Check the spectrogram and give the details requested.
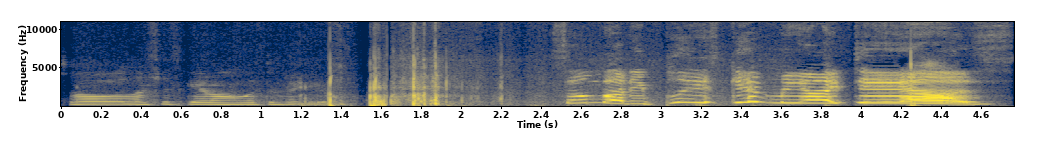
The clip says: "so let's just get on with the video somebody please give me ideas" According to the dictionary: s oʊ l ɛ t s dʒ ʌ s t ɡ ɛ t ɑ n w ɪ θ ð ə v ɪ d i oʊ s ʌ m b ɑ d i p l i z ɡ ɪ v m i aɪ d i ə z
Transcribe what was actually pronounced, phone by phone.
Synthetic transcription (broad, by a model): s oʊ l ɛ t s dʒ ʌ s ɡ ɛ t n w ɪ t ð ə v ɪ d i oʊ s ʌ m b ɑ d i p l i z ɡ ɪ v m i aɪ d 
